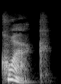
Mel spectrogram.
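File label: "quack", British English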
